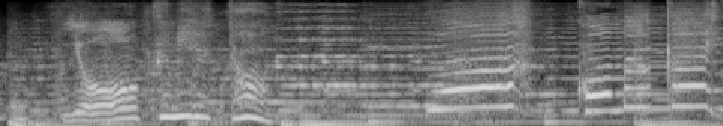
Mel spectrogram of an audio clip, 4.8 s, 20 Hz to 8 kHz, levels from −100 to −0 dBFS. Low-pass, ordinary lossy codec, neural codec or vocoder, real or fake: none; none; codec, 16 kHz, 4 kbps, X-Codec, HuBERT features, trained on general audio; fake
